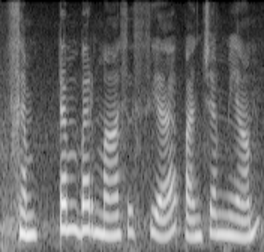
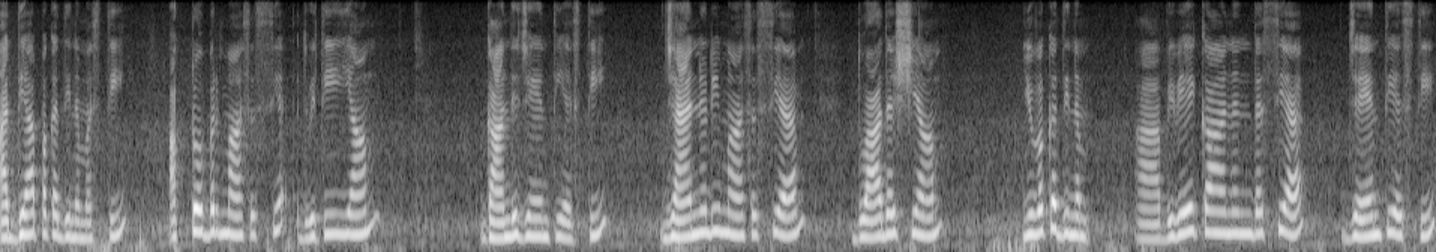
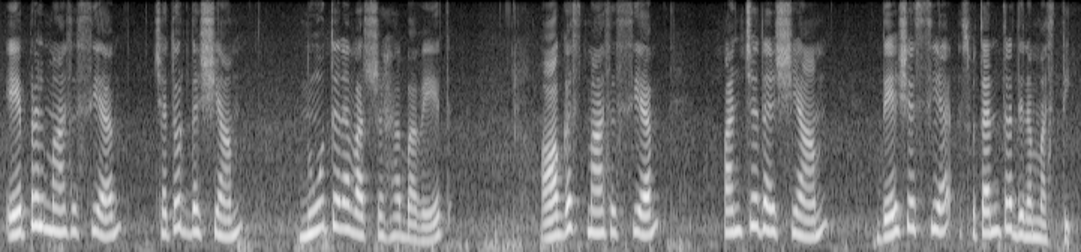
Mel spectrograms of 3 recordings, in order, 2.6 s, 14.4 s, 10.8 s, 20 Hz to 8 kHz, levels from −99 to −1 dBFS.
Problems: none marked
